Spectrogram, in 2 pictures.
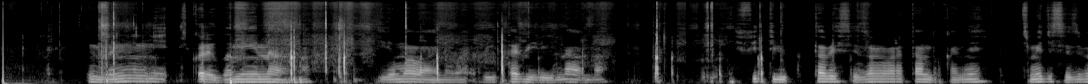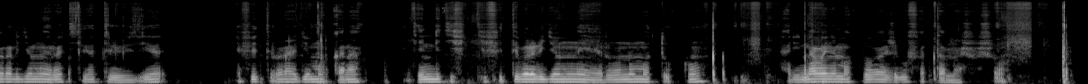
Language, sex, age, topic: Kinyarwanda, male, 18-24, government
